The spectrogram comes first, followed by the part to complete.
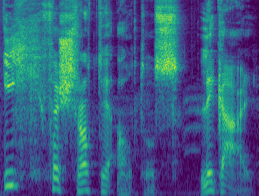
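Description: A shifty car scrapper in a radio drama, pitch all over the place, short guarded answers, bit of noise. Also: male voice, huge pitch swings, slow, pushed and bright, exaggerated voice. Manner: guarded, terse, feigning ignorance. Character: wary, defiant male car scrapper with something to hide. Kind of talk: radio play acting.

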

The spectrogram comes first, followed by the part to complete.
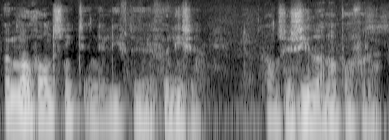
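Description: An actor in a radio play playing a tormented, bitter, God-fearing prince-composer, brooding and theatrical, sometimes sinking to whispers. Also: male voice, sits low, moderate pace, a little hiss or hum, natural voice. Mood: bitter, fervent.

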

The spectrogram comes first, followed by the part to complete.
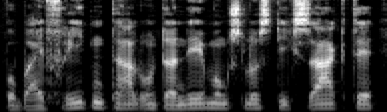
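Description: A man with speech reads literary narration for a radio play in a measured, articulate manner. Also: lowish voice, creaky, no echo, clean studio sound.

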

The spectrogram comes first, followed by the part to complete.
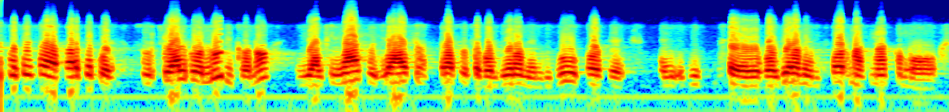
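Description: A man's voice: on the low side, big-room sound, dull audio. A man from Oaxaca whose first language is Mazatec, talking as a guest over the phone, hesitant with many fillers. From Oaxaca, Mexico. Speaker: guest, visual artist. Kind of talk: phone interview. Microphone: telephone.

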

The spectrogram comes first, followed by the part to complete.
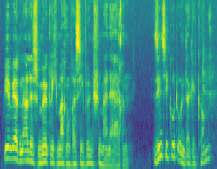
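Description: A man's voice: on the low side, sing-song, quick pace, warm tone, slightly rough. An actor playing a courteous, evasive Soviet travel official in his thirties in a radio play. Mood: obliging. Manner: courteous, hesitant, noncommittal.

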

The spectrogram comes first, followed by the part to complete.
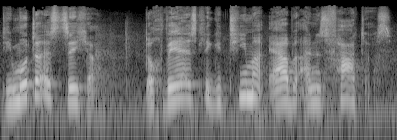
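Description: A woman's voice: medium pitch, moderate pace, gravelly, slight background noise. A woman narrating a radio feature with scripted, pensive, literary commentary.

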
